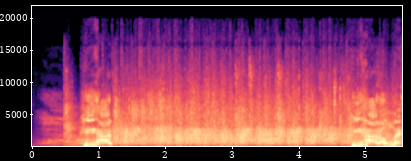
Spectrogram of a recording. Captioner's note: audience applauding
